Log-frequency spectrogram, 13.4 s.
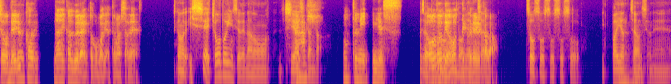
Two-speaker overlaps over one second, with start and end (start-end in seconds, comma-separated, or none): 8.4-9.9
